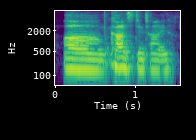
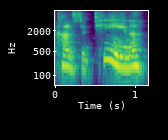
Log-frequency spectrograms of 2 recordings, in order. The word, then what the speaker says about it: Constantine: main character is Constantine it's not Constantine he's not Russian he's not American he's English why would he pronounce it like a Russian if he's English in English and Russians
